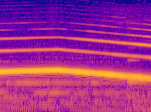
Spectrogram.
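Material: Nothing is struck.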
